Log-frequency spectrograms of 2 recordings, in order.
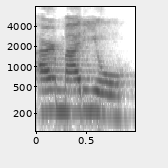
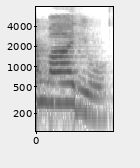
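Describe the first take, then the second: First: Every letter is pronounced carefully as spelled. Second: It is said casually, with sounds reduced. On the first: This is how it is written, not how people talk. The speaker calls it wrong. "Ninguém fala armário" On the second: This is how people actually say it. The speaker calls it right. "Então, tipo, é armário"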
